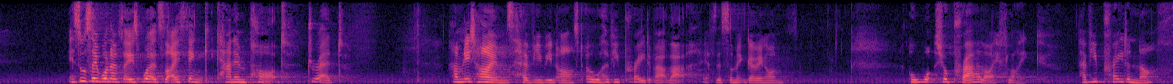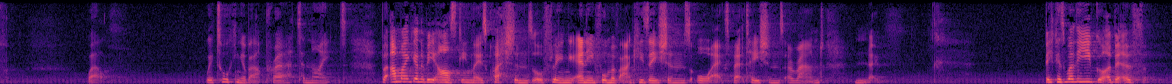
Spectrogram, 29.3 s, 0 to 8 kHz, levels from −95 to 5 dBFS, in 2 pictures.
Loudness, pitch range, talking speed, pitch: -34 LUFS, 195-245 Hz, 145 wpm, 225 Hz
